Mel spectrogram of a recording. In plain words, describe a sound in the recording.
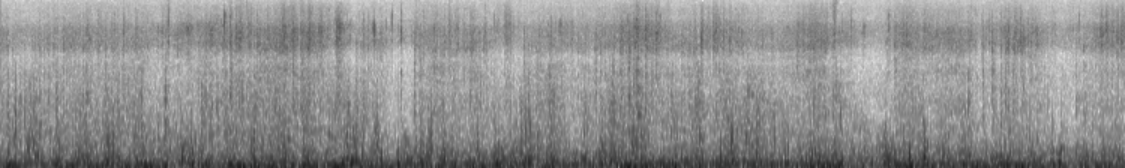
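Wind buffets the microphone as the bike speeds downhill.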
